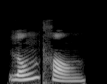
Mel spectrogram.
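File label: "笼统", Mandarin Chinese; chinese-flashcards; hsk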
